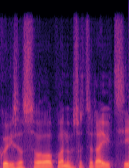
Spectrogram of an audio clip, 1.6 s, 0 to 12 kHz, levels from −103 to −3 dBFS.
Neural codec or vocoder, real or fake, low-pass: codec, 16 kHz in and 24 kHz out, 0.6 kbps, FocalCodec, streaming, 2048 codes; fake; 10.8 kHz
